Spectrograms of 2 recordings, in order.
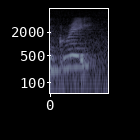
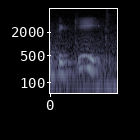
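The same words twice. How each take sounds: First: "grate" said with a clear gr at the start; misread word. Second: Said in the usual way. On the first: Shown as a demonstration. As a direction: read it wrongly as "grate". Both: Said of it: "sorry, the gate".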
